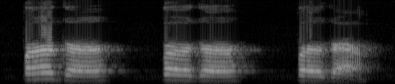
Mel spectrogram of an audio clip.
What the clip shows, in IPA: ˈbɜrɡər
